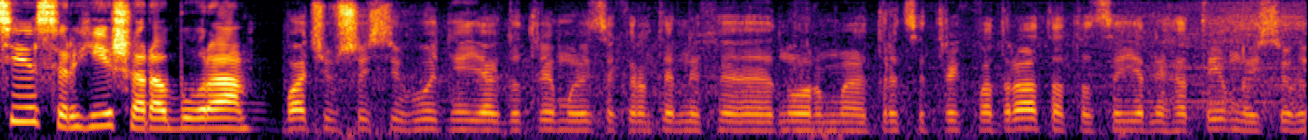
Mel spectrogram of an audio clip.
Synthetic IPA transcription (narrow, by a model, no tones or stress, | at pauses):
sʲijisʲɛrɣʲijʂɐɾɐbuɾɐbɑt͡ʃɪwʂɪsʲɔɦodʲnʲijɐk̚d̪ɔt̪ɾɪmʊjet͡sʲːɐkɐɾɐnt̪ɪnːɪxnɔrmt̪ɾɪt̪sʲːɐtʲt̪ɾɪkʋɐd̪ɾɑt̪ɐt̪ɔt̪sɛjɛnɛɦɐt̪ɪwnɔisʲɔɦ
